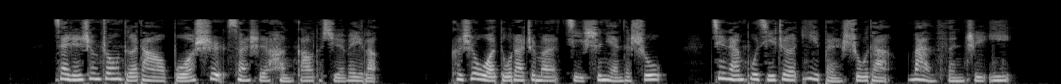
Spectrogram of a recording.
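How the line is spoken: Admiring sigh. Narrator (Chinese): 张美莹感叹的说

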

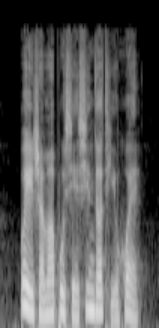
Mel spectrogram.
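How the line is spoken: Flat, indifferent. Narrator (Chinese): 我淡淡的说

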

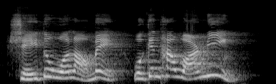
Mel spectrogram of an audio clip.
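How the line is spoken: Loud shouting. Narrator (Chinese): 大声喊

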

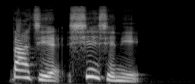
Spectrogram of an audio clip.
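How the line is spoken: Calling out. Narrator (Chinese): 那几个人边上车边朝我喊

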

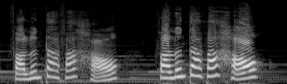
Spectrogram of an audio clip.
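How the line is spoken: Hoarse shouting. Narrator (Chinese): 喊到他都快喊不出声了

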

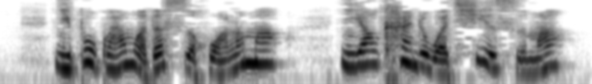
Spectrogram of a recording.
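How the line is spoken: Crying old spouse. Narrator (Chinese): 老伴 又哭了起来，说

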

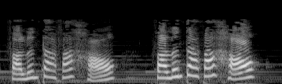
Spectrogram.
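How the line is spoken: Hoarse, exhausted shouting. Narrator (Chinese): 喊到他都快喊不出声了

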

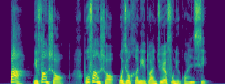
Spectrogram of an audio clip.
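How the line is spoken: Loud roar. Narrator (Chinese): 突然不远处发出一个响亮的吼声

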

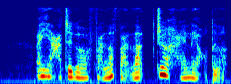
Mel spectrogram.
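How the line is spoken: Furious shouted demand. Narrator (Chinese): 秦桧呢，马上就面色铁青的喝问这个当家的和尚说

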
